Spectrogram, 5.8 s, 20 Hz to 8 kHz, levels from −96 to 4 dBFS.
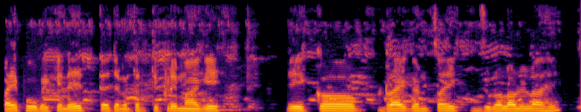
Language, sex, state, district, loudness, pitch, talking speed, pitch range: Marathi, male, Maharashtra, Dhule, -16 LUFS, 145 Hz, 135 wpm, 140-150 Hz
